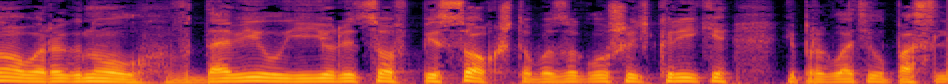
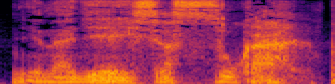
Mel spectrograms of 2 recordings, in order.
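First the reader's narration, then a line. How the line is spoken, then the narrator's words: Hoarse rasp. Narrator (Russian): прохрипел он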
